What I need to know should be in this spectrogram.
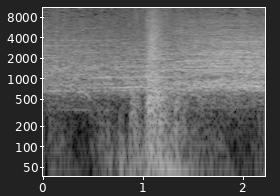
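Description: Bodies thud heavily onto a wrestling ring's mat.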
